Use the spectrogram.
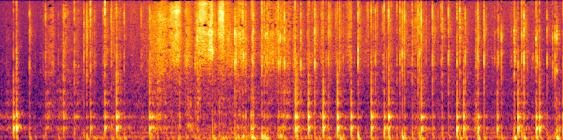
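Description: Long nails tap on the glossy paper cover of a solid book held upright, making short, dry clicks with a low body and a slight knock. The taps start spaced apart, give way to a brief bright scratchy brush, then return quicker and denser until the end.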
